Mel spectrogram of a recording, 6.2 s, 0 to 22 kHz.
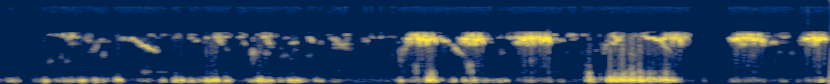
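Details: White stork chicks, four of similar size, in the nest with their father at Nové Mlýny, 8 May 2024. Short, low buzzy pulses come in choppy runs, one louder burst midway, with thin high chirping above.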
